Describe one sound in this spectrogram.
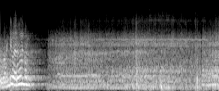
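A vehicle engine rumbles.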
